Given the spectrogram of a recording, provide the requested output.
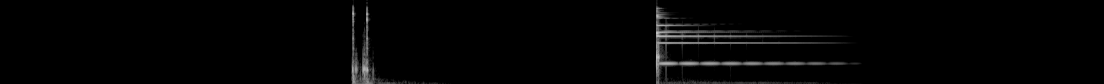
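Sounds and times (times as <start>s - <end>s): bell ding: 6.6s - 8.6s.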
